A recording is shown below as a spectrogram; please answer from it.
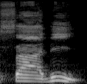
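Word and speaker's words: צ: Sometimes, like in the modern Hebrew, you're gonna find the word Sadi, and it's with a TZ, a TZ. Okay. Okay, but in the middle Hebrew, or the biblical Hebrew, it's gonna be like a S, have the S, TS sound. Okay, and then in a modern classical Hebrew, it has a TZ sound.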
